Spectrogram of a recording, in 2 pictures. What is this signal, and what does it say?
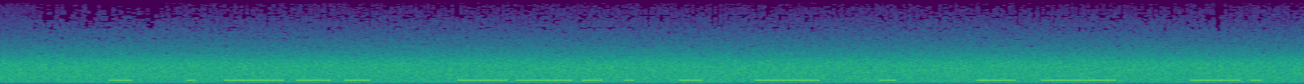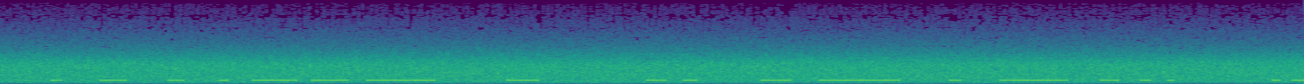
Beeps of irregular length, with radio hiss. There is no code.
